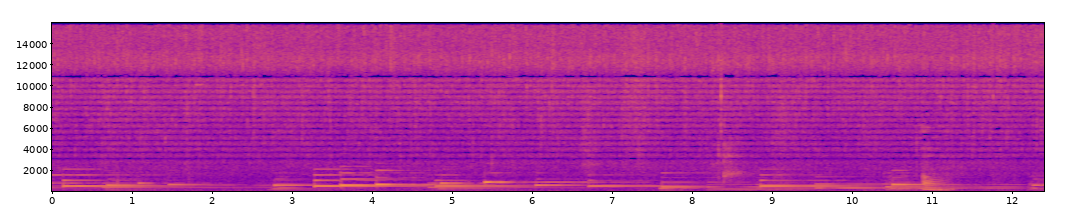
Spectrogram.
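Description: Soft background score: a slow, gentle melody of single held notes, each starting softly and fading, one or two new notes a second.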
